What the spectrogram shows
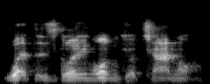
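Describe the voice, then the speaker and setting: A man's voice: sits low, flat delivery, measured pace, sharp tone, slightly rough, low-quality recording. A man casually hosting an online round table, steering the chat between guests.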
